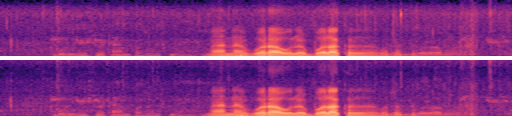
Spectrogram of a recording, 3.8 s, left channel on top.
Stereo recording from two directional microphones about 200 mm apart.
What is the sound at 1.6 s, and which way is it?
Speech, 10° right (ahead or behind).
